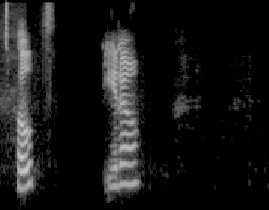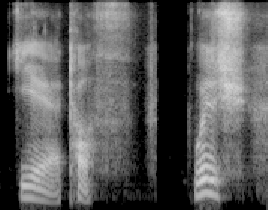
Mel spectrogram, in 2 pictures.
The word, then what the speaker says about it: Thoth: the way that I've seen it, the way that you're supposed to pronounce it, the TH, it's supposed to be like an aspirated T.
